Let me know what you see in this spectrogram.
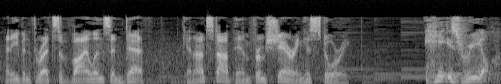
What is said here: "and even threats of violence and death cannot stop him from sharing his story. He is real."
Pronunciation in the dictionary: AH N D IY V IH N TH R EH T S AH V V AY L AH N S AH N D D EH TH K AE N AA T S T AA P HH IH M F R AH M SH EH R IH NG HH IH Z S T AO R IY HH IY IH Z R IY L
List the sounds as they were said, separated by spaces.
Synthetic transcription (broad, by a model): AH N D IY V IH N TH R EH T S AH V V AY L AH N S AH N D D EH TH K AE N AA T S T AA P HH IH M F R AH M SH EH R IH NG IH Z S T AO R IY HH IY IH Z R IY L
